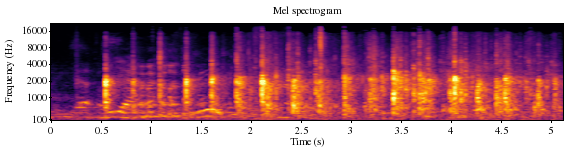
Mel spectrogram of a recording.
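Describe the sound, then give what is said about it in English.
Sparse, polite clapping from an audience, a handful of light hand claps at an unhurried, uneven rhythm, with faint crowd murmur beneath. “Thank you for the golf clap.”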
